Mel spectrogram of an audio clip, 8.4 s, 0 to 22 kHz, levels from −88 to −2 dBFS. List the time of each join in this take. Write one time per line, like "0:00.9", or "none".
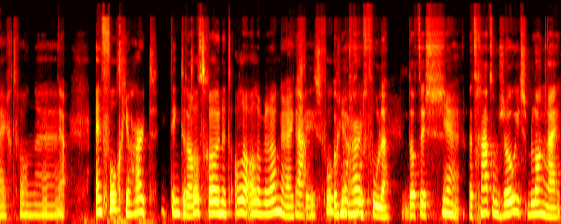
none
